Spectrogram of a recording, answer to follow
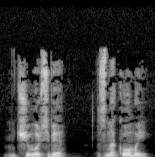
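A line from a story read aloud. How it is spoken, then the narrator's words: Snorting. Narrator (Russian): хмыкнул Обнорский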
